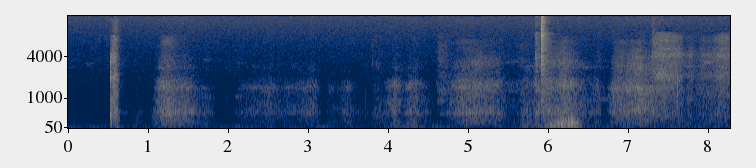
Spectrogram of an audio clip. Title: Long induced sneezing fit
